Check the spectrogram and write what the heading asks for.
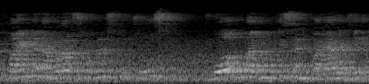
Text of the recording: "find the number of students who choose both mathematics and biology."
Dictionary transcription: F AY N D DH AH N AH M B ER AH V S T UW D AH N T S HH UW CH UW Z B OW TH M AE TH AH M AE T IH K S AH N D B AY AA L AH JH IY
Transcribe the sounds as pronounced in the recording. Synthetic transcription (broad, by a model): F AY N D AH N AH M B ER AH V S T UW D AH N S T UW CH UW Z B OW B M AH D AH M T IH S AH N D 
